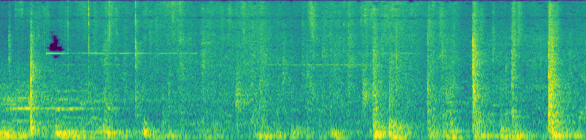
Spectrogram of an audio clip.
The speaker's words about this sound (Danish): Sparkede du døren ind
